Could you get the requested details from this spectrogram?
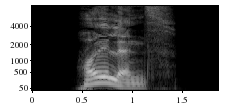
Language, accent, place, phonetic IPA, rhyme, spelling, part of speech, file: German, Germany, Berlin, [ˈhɔɪ̯ləns], -ɔɪ̯ləns, Heulens, noun, De-Heulens.ogg
- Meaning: genitive of Heulen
